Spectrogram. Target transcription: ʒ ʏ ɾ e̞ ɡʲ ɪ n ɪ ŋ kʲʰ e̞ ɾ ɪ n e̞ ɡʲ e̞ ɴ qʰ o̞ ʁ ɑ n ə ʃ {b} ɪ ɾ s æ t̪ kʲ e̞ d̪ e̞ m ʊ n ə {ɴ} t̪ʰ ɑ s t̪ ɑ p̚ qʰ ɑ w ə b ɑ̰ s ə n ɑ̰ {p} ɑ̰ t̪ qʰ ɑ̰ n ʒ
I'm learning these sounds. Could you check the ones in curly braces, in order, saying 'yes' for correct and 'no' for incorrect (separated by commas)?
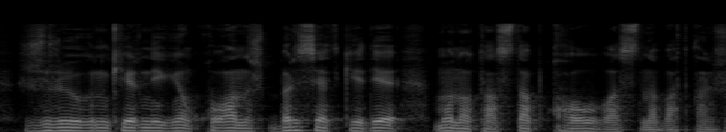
yes, no, no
